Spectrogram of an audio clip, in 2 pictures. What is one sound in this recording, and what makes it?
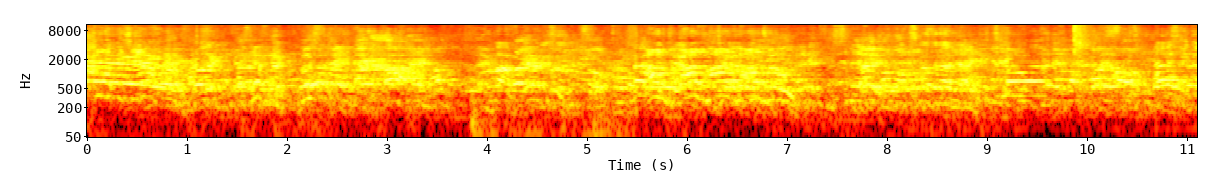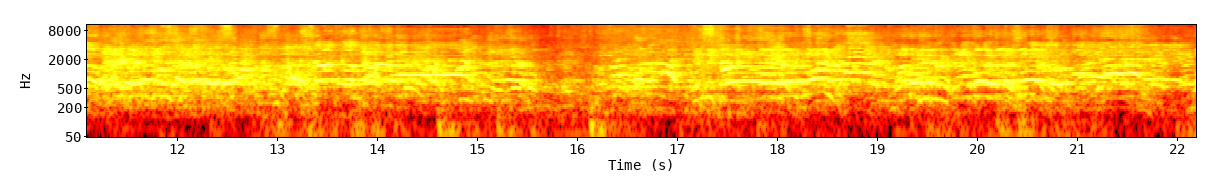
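A crowd of spectators shouts and cheers in an indoor hall.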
